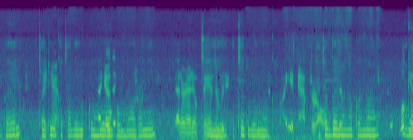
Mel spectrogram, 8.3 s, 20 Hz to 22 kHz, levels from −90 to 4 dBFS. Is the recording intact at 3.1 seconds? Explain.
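No. From 0.02 to 8.0 s there is an echo leak: a faint, delayed copy of the speech trails about 360 ms behind, roughly 25 dB down, likely from a loudspeaker echo canceller missing part of its microphone pickup. Unlike room reverberation, it comes back as a distinct repeat rather than a smooth decaying tail.

Between 1.93 and 3.59 s there is also speech suppressed in double talk: the speech dips by as much as about 20 dB and thins out, in pieces totalling roughly 1.5 s. The likely cause is the canceller mistaking overlapping talk for echo. It sounds like ducking and muffling during overlap, not the hard, silent gaps of a network dropout.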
